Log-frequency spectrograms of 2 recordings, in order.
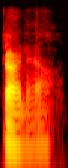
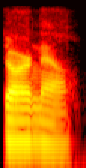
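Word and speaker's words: Darnall: boy named Bobby Darnell I believe it's pronounced Darnell Darnell d-a-r-n-a-l-l Bobby Darnell I'm just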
